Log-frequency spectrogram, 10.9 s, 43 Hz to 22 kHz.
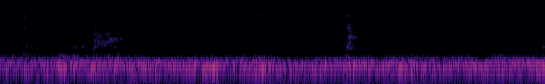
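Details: Several short, sharp knee pops over a steady low rumble during 10 reps of front squat and power clean with 83 lbs (38 kg); knee crepitus.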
